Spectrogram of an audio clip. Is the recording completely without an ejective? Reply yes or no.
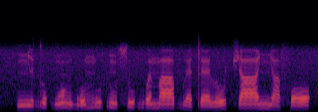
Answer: yes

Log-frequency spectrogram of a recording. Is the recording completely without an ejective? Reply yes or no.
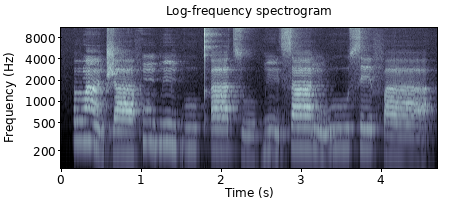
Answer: no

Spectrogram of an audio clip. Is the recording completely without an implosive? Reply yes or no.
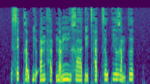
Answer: no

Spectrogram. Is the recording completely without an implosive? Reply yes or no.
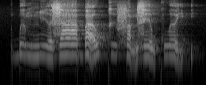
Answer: no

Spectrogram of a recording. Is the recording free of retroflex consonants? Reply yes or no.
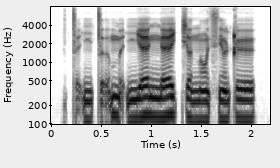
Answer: no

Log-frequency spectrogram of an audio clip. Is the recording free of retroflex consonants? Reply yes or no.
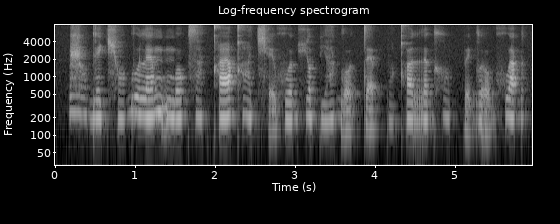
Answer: no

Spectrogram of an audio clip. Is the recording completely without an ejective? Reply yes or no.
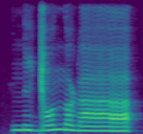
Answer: yes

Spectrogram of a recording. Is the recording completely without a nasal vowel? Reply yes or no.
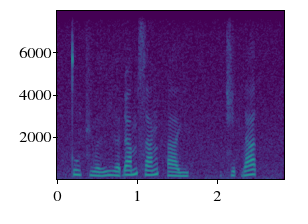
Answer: yes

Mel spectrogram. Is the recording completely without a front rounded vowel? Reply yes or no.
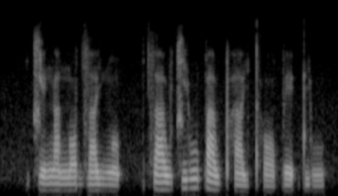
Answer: yes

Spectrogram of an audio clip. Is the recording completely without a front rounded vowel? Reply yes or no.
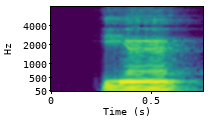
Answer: yes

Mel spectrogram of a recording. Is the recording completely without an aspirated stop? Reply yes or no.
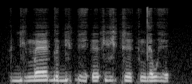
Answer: yes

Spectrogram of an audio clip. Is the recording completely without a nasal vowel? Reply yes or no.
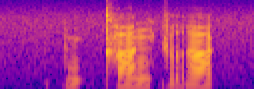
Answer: yes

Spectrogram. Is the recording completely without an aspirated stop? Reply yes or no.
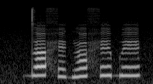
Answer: yes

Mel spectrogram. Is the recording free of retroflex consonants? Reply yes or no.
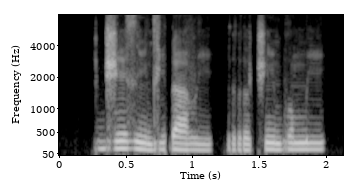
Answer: yes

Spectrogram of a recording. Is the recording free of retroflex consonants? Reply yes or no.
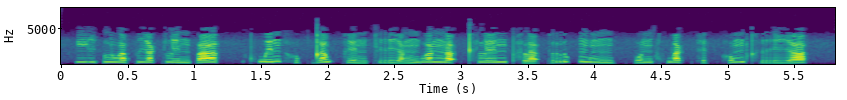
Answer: yes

